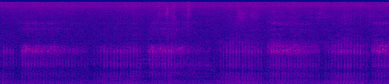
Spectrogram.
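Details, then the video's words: Domestic cat Felix asleep and purr-snoring, a deep continuous rumble swelling with each inhale and exhale, about four breath cycles, a faint soft click near the middle, otherwise quiet. "Felix purr-snoring"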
